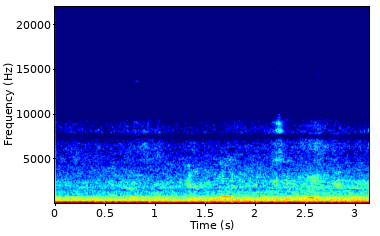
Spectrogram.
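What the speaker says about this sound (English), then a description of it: "you see a steady stream of bikes coming into the property." Steady stream of motorcycles arriving at Black Hills Harley-Davidson during the Sturgis 2024 rally: a continuous low engine rumble blended with crowd babble and voices, no single bike standing out.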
